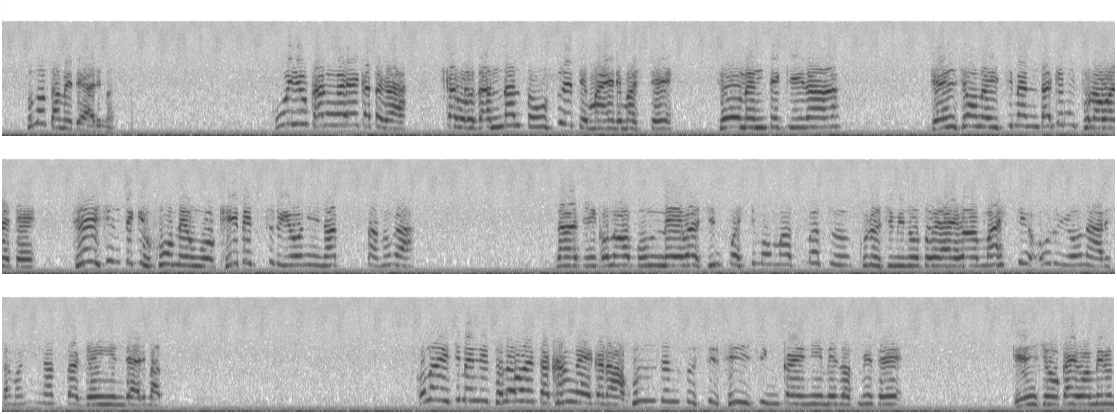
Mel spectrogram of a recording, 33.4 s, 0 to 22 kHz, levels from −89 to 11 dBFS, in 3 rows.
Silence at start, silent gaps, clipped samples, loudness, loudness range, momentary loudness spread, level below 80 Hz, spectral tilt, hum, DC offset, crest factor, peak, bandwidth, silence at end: 0 s; none; under 0.1%; -21 LUFS; 6 LU; 22 LU; -34 dBFS; -4.5 dB/octave; none; under 0.1%; 14 dB; -8 dBFS; 12 kHz; 0 s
